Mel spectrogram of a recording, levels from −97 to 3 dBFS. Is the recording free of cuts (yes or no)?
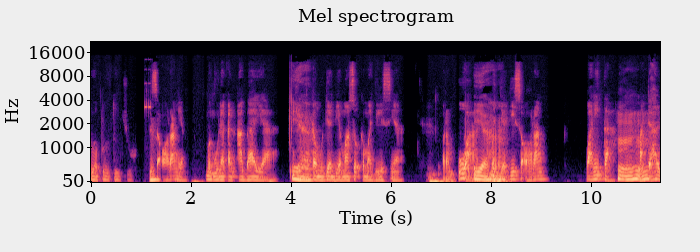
no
